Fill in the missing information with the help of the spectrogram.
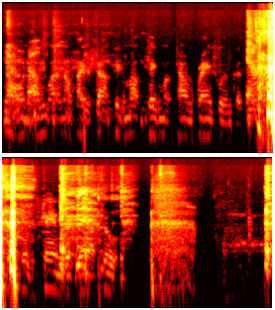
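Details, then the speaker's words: Woman with coughs and sniffles from a cold gives two sharp, loud coughs in quick succession amid quiet talk in a small room. "and as you can hear amy's got the coughs and the sniffles"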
